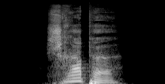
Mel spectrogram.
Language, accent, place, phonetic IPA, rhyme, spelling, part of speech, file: German, Germany, Berlin, [ˈʃʁapə], -apə, schrappe, verb, De-schrappe.ogg
- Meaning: inflection of schrappen: 1. first-person singular present 2. first/third-person singular subjunctive I 3. singular imperative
